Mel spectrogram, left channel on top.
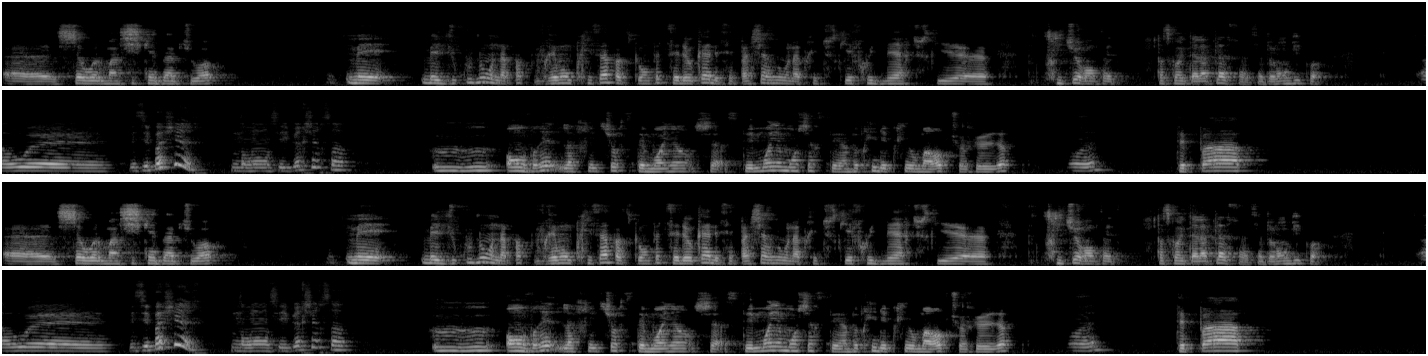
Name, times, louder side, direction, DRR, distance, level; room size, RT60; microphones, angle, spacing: voice 1, 0.0-2.3 3.4-13.5 18.5-24.4 26.0-27.0, right 2 dB, 20° right, 0.5 m, -32 dB
voice 2, 3.2-3.6 14.1-16.3 16.5-17.7 24.9-25.3, left 1 dB, 40° right, 1.8 m, -33 dB
4.0 x 3.3 x 3.2 m
head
